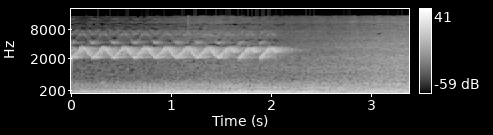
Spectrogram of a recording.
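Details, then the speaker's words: Motorcycle with new MP One alarm armed: fast rising and falling electronic siren wails as the starter is tried; the alarm blocks starting, starter won't engage. "Di starter pun juga nggak bisa. Ini kita coba starter. Nah, ini di starter nggak bisa. Nah, dia bunyi ini. Starter nggak mau."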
